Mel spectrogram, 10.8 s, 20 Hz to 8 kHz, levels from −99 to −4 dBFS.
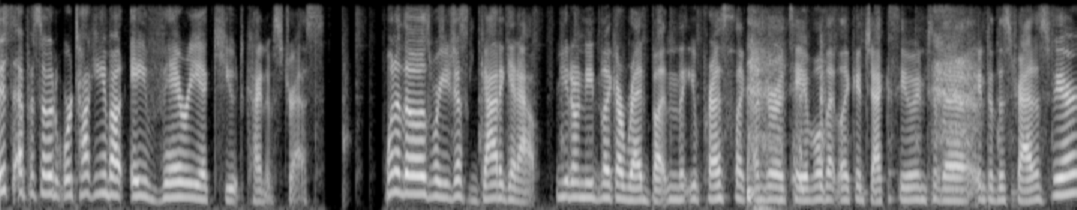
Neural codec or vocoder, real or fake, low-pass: none; real; 7.2 kHz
